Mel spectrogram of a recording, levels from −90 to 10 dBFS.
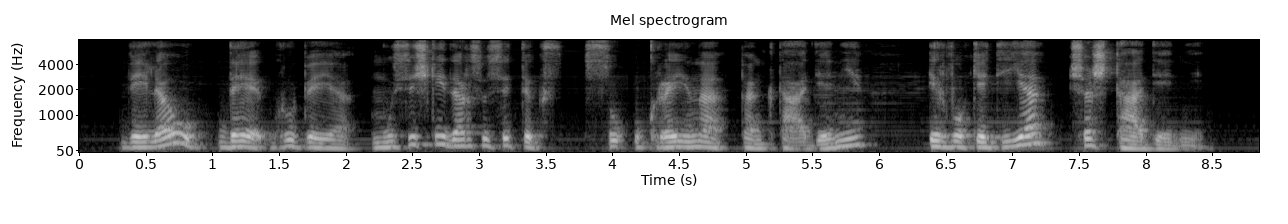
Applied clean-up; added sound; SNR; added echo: neural separator model SepFormer DNS4.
